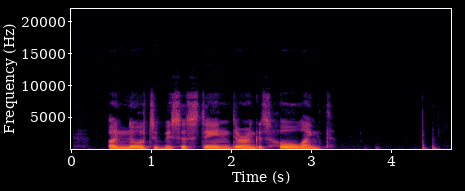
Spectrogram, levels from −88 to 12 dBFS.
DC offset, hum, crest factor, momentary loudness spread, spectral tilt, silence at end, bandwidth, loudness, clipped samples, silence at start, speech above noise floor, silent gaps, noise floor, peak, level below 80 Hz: under 0.1%; none; 16 dB; 8 LU; -7 dB/octave; 0.2 s; 9.2 kHz; -20 LUFS; under 0.1%; 0.45 s; 58 dB; none; -77 dBFS; -6 dBFS; -62 dBFS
